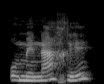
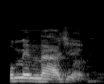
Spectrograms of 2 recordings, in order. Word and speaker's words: homenagem: Homenagem. Homenagem. Caitlin, paisagem. Passagem. Paisagem. Jeffrey, viaje. Viagem. Viagem. Again, this M here is just orthographic, right? You're not pronouncing it. You're just making the E nasal. Okay.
